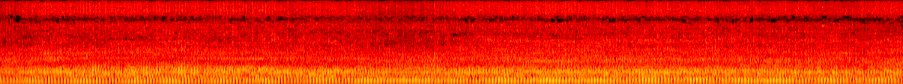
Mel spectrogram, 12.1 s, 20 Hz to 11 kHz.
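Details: Scrapyard Yard Machines tractor, 14 hp single-cylinder engine, after fitting a homemade steel flywheel key: steady, even idle at about three beats per second with no knocks or misses; normal idle.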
